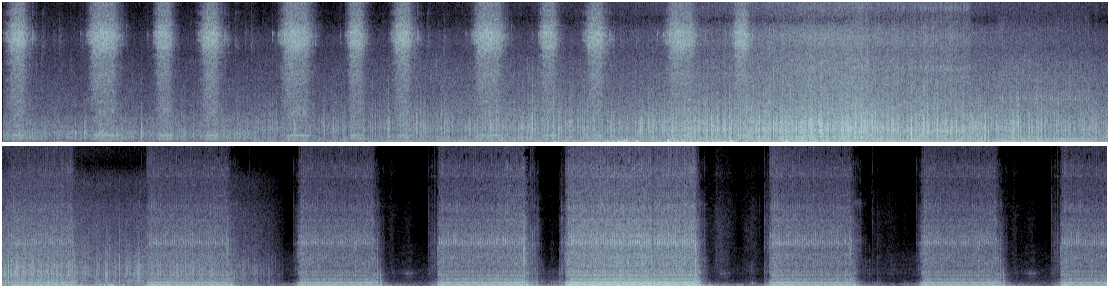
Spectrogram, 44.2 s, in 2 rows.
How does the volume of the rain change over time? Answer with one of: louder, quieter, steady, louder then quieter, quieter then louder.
louder then quieter.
